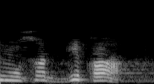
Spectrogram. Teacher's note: الصاد مفخمة والقاف مفخمة، الدال مرققة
